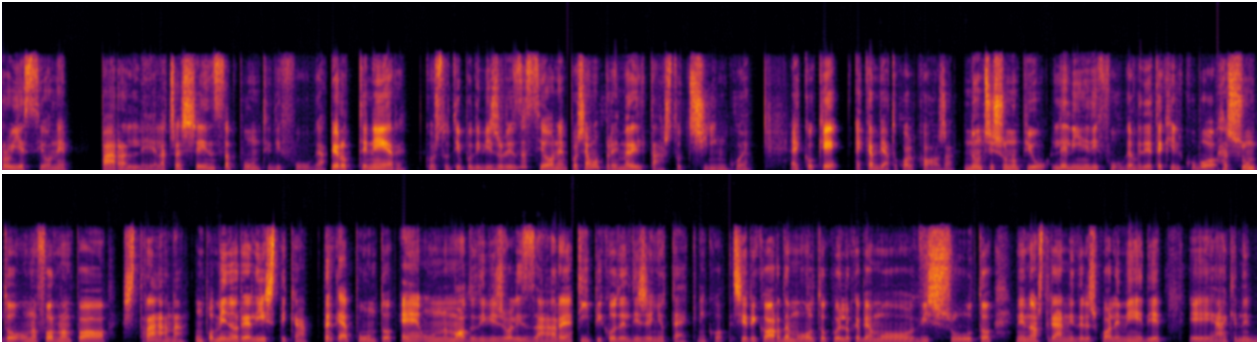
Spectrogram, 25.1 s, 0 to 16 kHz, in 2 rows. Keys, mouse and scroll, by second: 7.5 KP_0.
